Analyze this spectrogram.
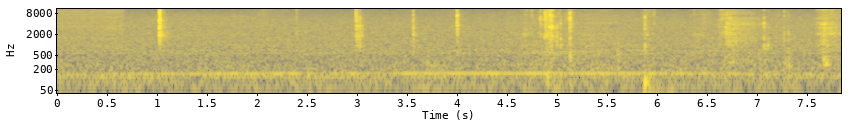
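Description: Scattered sharp little clicks and ticks of small tools and plastic camera parts being handled, the loudest about a second in and a quick cluster around the middle, over a steady low hum.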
